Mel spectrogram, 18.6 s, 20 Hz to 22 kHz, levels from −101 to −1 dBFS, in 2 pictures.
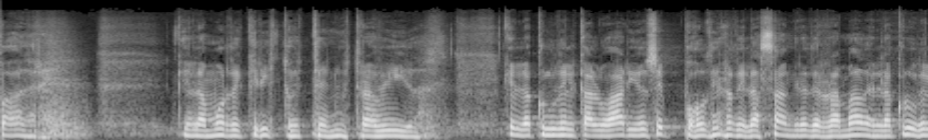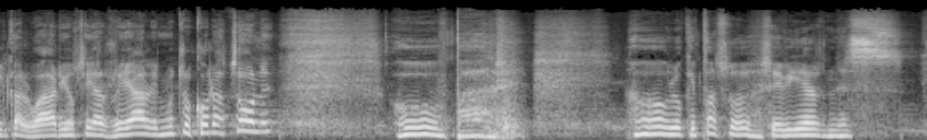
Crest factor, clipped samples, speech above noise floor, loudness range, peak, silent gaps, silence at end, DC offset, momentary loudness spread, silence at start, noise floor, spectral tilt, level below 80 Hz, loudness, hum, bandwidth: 16 dB; under 0.1%; 23 dB; 3 LU; -2 dBFS; none; 0 s; under 0.1%; 12 LU; 0 s; -39 dBFS; -5 dB/octave; -54 dBFS; -17 LUFS; none; 16.5 kHz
